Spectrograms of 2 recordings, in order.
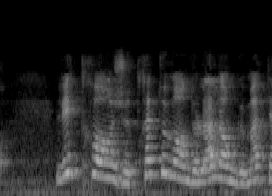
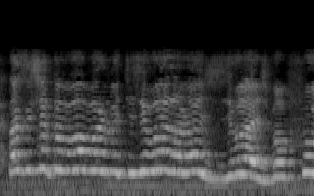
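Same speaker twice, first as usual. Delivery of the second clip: laughing dismissal; 8 semitones higher, 3 dB louder than usual. Retold or imitated. Retelling her own dismissive thoughts.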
